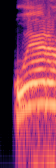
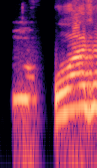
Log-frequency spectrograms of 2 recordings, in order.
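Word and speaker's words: was: এ big house, ওয়ার হবে না, একটা তো, তাহলে কি হবে? ওয়াজ হবে, ওয়াজ। আমি জানি জায়গায় ওয়াজ এর বসবে, ঠিক আছে?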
